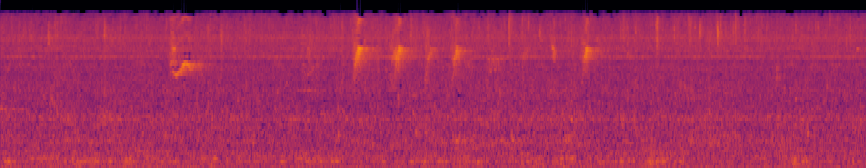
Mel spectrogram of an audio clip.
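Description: Birds chirping in a tropical garden: one short rising call about two seconds in, then a quick run of about six high chirps in the middle, over a steady background with a low hum.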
